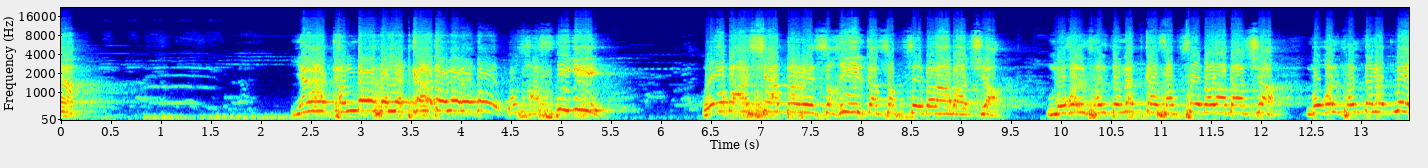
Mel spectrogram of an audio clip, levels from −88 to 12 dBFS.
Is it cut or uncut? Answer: cut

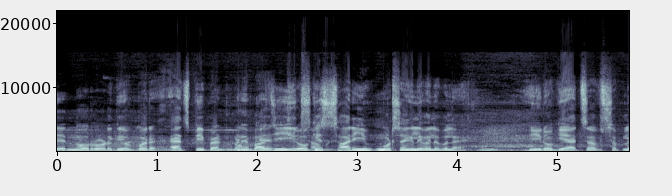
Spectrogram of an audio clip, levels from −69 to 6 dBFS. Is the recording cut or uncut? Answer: cut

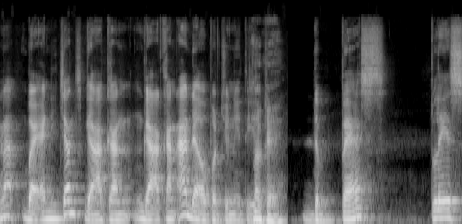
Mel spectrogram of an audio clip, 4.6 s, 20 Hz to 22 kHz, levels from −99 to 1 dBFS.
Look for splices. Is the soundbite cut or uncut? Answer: cut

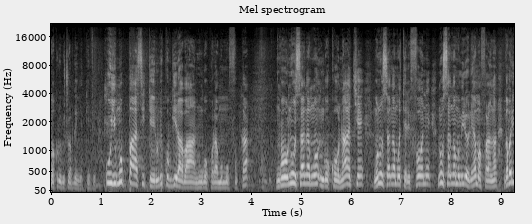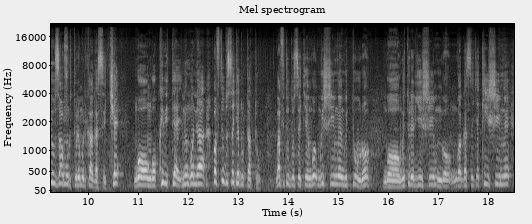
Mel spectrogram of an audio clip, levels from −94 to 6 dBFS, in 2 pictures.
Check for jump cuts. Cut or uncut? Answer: uncut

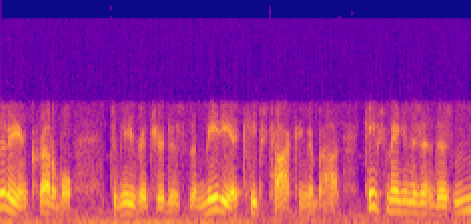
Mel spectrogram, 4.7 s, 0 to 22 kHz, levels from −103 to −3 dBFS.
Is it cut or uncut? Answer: uncut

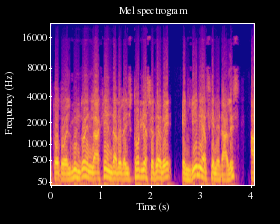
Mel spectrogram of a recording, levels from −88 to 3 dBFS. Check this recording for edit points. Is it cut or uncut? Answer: cut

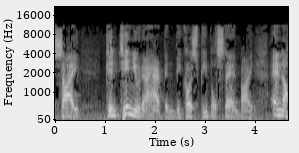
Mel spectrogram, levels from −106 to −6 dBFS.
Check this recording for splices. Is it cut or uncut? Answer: uncut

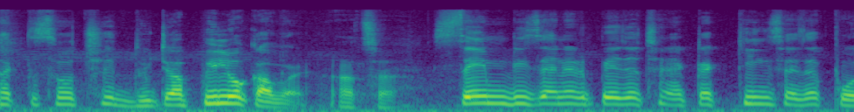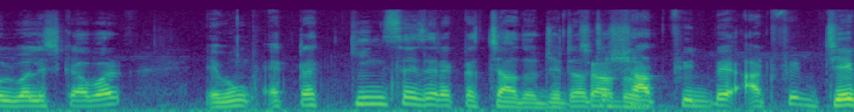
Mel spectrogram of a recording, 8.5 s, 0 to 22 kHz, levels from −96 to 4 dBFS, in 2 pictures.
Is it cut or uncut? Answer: uncut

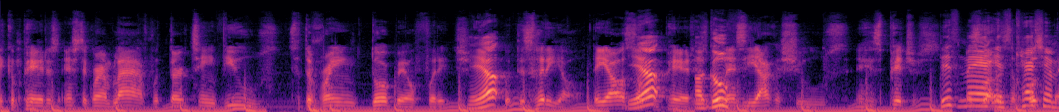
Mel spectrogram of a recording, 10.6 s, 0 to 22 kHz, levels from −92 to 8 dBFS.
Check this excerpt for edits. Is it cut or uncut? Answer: uncut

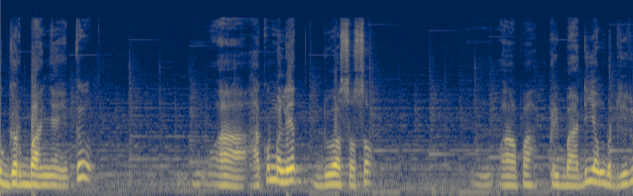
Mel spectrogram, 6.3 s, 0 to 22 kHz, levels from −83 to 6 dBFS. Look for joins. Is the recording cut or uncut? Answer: uncut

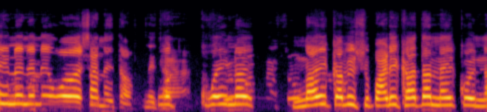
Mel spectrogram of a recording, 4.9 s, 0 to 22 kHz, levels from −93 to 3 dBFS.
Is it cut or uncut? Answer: uncut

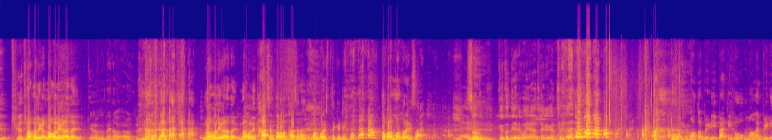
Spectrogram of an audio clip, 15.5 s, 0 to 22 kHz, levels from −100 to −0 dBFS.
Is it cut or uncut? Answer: cut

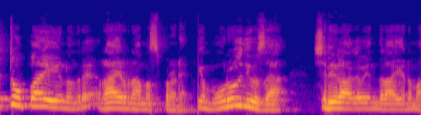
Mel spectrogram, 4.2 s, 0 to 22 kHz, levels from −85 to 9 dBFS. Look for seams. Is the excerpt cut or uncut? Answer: cut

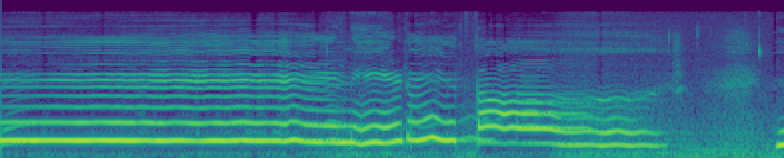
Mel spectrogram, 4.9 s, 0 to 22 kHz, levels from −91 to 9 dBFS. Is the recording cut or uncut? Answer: uncut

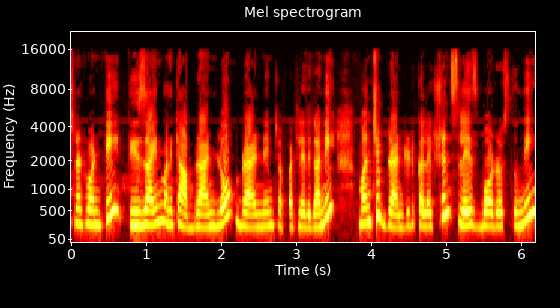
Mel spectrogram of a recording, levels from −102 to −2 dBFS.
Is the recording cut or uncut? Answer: uncut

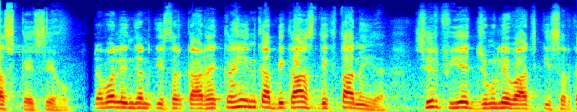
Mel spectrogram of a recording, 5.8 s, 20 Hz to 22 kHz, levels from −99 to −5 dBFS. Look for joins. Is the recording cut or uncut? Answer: cut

